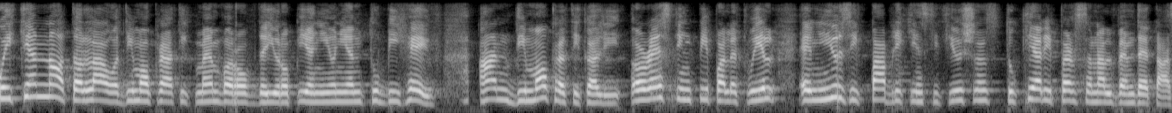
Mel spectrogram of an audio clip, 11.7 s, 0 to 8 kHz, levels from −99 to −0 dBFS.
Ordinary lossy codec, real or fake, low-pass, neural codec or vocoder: none; fake; 7.2 kHz; codec, 44.1 kHz, 7.8 kbps, Pupu-Codec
